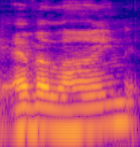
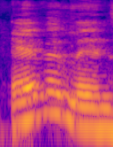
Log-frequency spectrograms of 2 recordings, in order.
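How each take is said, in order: First: The last syllable has a long i sound. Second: The last syllable has a short i sound. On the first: The speaker calls it wrong. "Second try I. Eveline. No, she doesn't like her name Eveline" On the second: The speaker calls it right. "First try I. Evelyn sounds good"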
